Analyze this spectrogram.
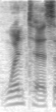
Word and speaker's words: Ventus: uh like I know vintus or wintus as he as he pronounces it Ventus is dispelled uh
